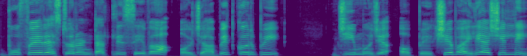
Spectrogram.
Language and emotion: Goan Konkani, surprised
